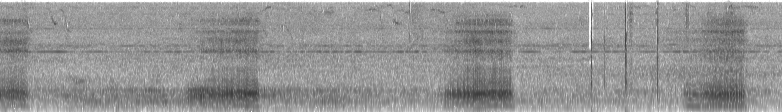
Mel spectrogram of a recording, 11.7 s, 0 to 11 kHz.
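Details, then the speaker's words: Phineas, a 12-week-old Leonberger puppy, asleep after a morning at the park: slow, loud, rumbling snores, about four in twelve seconds, with quiet gaps between breaths; snoring. "Okay, we're gonna go see Phineas. He's sleeping and he's snoring."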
